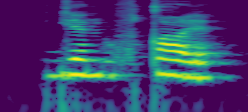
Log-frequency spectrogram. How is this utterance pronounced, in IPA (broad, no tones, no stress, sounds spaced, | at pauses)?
ɡʲ æ n̪ ɔ̤ f tˤ ɛ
